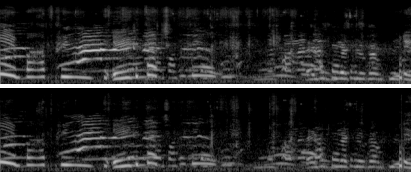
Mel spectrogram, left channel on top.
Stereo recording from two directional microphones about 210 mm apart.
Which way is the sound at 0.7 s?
55° right (ahead or behind).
